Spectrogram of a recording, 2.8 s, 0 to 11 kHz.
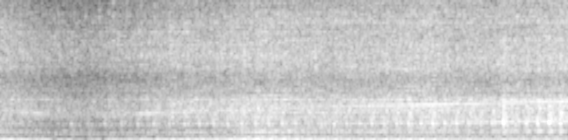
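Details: Subaru Impreza WRX engine: uneven knocking rides over a busy mid-pitch engine note, most noticeable between 2000 and 2500 rpm. Engine knock, cause not identified.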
